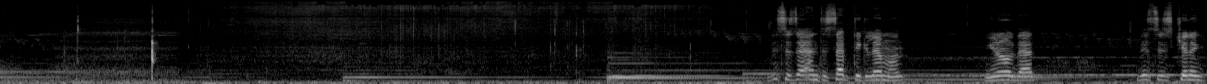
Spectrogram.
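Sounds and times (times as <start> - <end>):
soft background music: 0.0 - 12.0
campfire sizzling and crackling: 0.7 - 10.1.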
